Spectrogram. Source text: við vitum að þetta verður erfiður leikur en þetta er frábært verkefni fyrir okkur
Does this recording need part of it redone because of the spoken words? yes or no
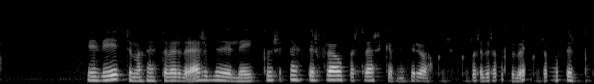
yes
